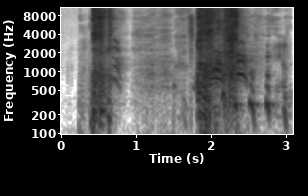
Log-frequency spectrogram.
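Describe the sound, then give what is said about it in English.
Harsh coughing fits from someone who has just inhaled water. Two loud, explosive bursts are followed by a few smaller spluttering coughs, with no talk. “Sorry guys, I inhaled water.”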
